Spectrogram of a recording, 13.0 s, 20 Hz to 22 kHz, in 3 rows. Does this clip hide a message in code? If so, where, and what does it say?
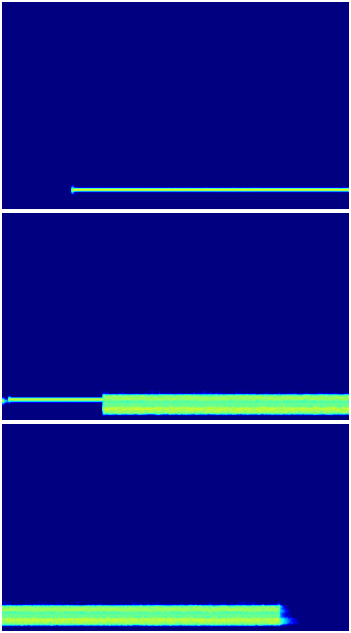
Yes: dial-up modem handshake (low-speed, two carriers) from 0.9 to 12.1 s, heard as two whistles, then hiss.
